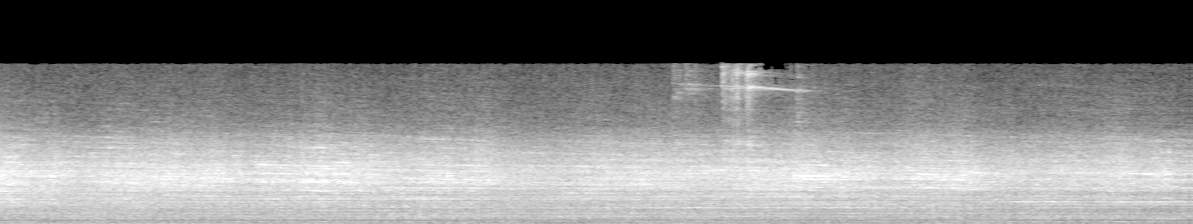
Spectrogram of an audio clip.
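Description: Autorack freight cars rolling past: steel wheels on rail giving a steady rumble, with faint high wheel squeal.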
